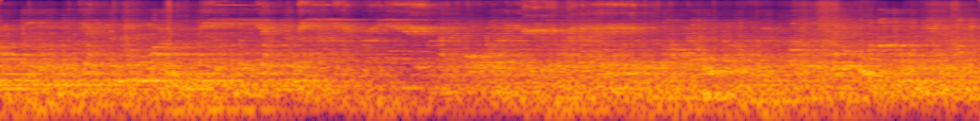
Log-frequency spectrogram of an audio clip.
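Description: Dense electronic music plays loudly through speakers in an echoing hall.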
